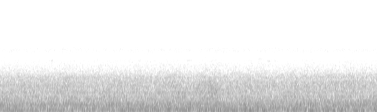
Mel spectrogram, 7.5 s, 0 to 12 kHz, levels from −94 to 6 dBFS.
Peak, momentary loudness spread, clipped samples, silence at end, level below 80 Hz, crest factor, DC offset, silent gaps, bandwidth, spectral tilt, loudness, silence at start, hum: -44 dBFS; 1 LU; under 0.1%; 0 s; -62 dBFS; 12 dB; under 0.1%; none; 8 kHz; -9 dB/octave; -60 LUFS; 0 s; none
